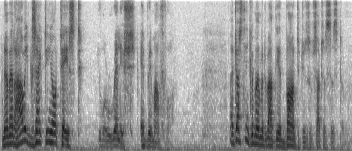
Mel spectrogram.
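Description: A gourmet gentleman from a 1970s radio drama, consumed by his passion for fine food. His speech is florid and exacting, and his medium-pitched voice swings widely as he stresses his words. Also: sing-song, a little fast, slightly rough. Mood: eager, assured. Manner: precise, florid, emphatic speech. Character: fervent gourmet gentleman, obsessed with a restaurant's food.

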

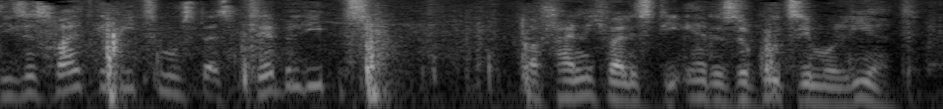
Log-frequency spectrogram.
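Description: An actor playing a polite, formal android officer in a radio drama, speaking literally and matter-of-factly. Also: male voice, a little high, very animated, brisk. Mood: informative. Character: polite, precise male android starship officer. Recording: noisy old cassette audio drama.

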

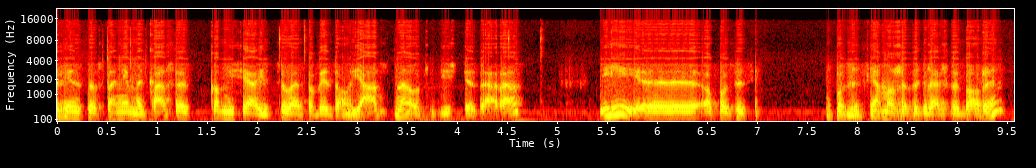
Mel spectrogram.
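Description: An older man, a political commentator, answering as a guest in a radio studio interview, hesitant with many fillers, then firm and brisk. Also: on the high side, creaky, slightly rough, rough recording.

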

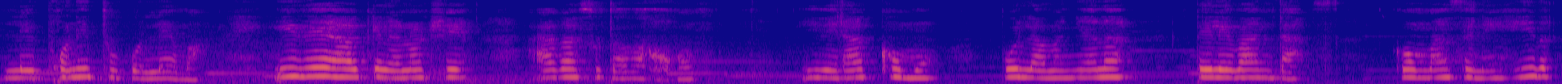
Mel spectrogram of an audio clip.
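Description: High-voiced woman guiding a slow sleep meditation. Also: steady tone, dark tone. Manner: soothing, unhurried, affectionate diminutives. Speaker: guided meditation host. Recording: dull lo-fi sound under background music.

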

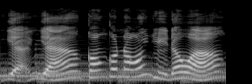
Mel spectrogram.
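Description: A woman's voice: high voice, lively intonation, moderate pace. A woman voicing a timid, crafty young male servant in a cartoon, deferential and pleading. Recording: studio voice with loud music.

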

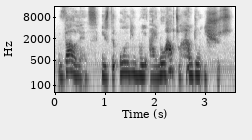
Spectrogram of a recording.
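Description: An actress playing a hot-tempered young woman who shouts in rapid, combative bursts. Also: mid-range voice, husky. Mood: angry. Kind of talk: web drama acting.

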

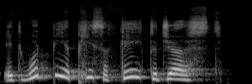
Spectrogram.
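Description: A woman with a fairly high voice reads fantasy fiction aloud. Her narration is informal and a little halting, with repeated words and casual asides. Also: animated, warm tone. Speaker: narrator reading a fantasy story.

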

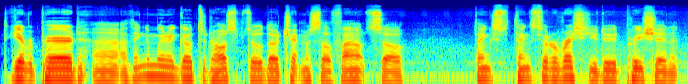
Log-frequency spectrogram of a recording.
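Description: A man's voice: mid-range voice, fairly even intonation, brisk, slight background noise. A man chatting and commentating in character in a game roleplay, casual and exclamatory, with some swearing. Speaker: gamer, roleplay video host. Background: game ambience and vehicle sounds.

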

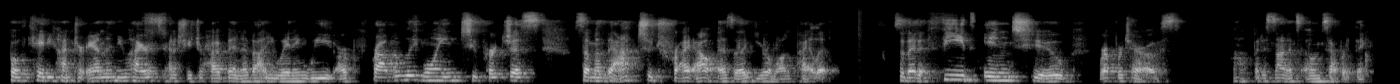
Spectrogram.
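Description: A woman presenting a curriculum recommendation at a school board meeting, talking casually with many fillers. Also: low voice. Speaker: district administrator presenting curriculum. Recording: echoey room, voice far from mic.

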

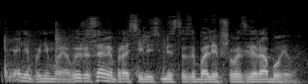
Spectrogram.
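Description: An actor playing a brisk, slippery cargo official in a radio play, glib and officious. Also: male voice, mid-range voice, close to an everyday voice. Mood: impatient. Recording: noisy radio play, outdoor ambience.

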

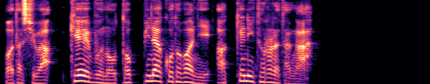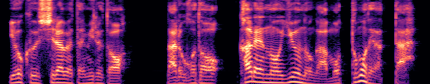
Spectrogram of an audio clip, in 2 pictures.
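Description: A man narrating a mystery novel in a theatrical, deliberate storytelling manner. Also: medium pitch, animated. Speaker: audiobook narrator and stage actor.

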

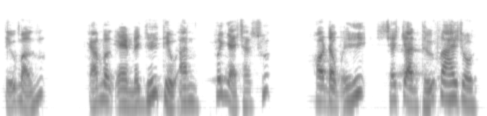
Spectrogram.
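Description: A man's voice: on the high side, expressive, fast talker, muffled recording. A man voicing an earnest, humble young male hero in a cartoon, in both dialogue and storytelling. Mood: grateful, polite.

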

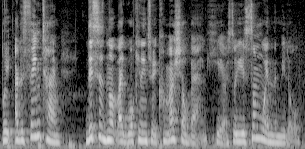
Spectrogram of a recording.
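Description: Bright-voiced woman hosting a radio interview. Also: fairly low pitch, big pitch swings, fast, breathy edge. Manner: chatty, acts out listeners' questions. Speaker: talk show host. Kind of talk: interviewing guests. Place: small radio studio. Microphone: studio mic on stand.

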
